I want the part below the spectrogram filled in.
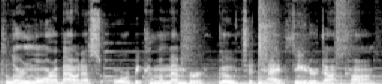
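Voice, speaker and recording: A man's voice: medium pitch, lively intonation, fairly quick. A man reading a scripted promotional message as the announcer for a theatre group. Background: music.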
